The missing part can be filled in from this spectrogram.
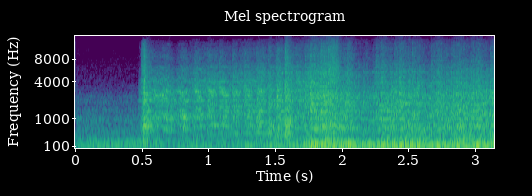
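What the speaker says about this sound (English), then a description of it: "let's fire my truck back up" Ford 7.3 diesel truck engine cranking and catching via a remote starter, a sudden loud start that settles into a deep, steady idle close by.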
